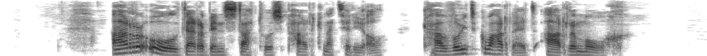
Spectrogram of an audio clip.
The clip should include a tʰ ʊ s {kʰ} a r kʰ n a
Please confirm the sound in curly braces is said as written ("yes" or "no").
no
